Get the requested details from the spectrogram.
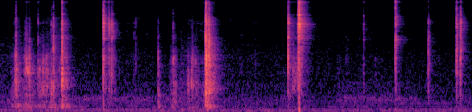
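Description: Solid plastic or composite poker chips are dropped one by one from the fingertips onto a stack held in the palm. They make sharp, bright clicks and clacks that die away almost at once, spaced irregularly with short quiet gaps between them.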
